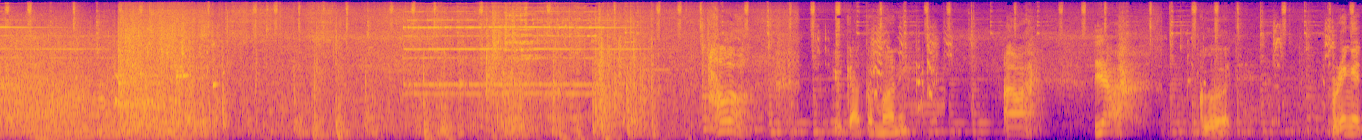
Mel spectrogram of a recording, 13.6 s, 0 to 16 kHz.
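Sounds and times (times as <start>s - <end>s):
station wagon crashing into a yard planter: 0.0s - 6.8s
telephone ringing: 4.0s - 6.9s
speech: 8.6s - 9.3s, 10.0s - 11.4s, 12.0s - 12.4s, 13.3s - 13.6s.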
